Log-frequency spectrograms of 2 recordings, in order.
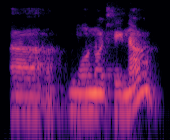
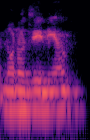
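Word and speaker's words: Monogenea: Class Turbellaria, और then मोनोजीना, और इसे जीनिया भी पढ़ सकते हैं, मोनोजीनिया, और ट्रेमेटोडा, और कैस्टोडिया या सेस्टोडिया, दोनों प्रोनाउंसिएशन ठीक है।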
